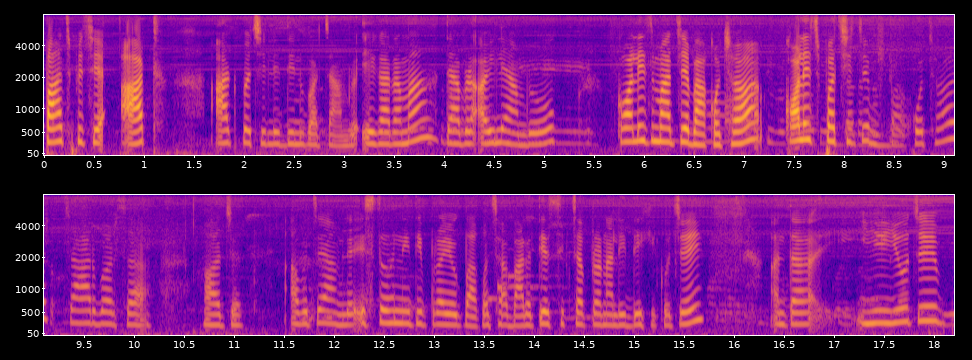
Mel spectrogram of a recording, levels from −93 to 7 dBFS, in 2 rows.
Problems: none marked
